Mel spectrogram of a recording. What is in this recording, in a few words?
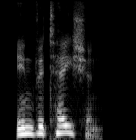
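"invitation", English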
